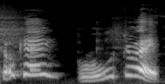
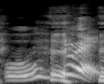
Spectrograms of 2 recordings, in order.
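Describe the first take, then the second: First: Put-on Okay, bu dui said high in an American accent, flat tones. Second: Bu dui with crisp falling Mandarin tones, teacher style; native Chinese tones. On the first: Freshman repeating the teacher's bu dui in an American accent. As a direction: echo bu dui like an American beginner, tones lost. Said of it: "with my American accent". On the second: Retold or imitated. Teacher correcting the freshman, curt Mandarin Bu dui. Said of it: "I couldn't say the way I could say it now".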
